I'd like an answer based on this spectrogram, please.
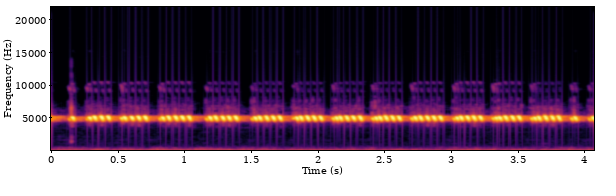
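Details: House cricket chirping: high, pure pulsed chirps, each a short cluster of rapid ticks, repeated about three times a second in an even run, over a faint low hum.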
